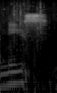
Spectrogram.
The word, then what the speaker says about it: Gneiss: Yeah, I just assumed that the G is silent, so I just call it Nice.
